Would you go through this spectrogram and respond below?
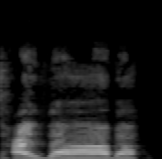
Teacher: the dhal is followed by an alif, so it will be read for 2 counts.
